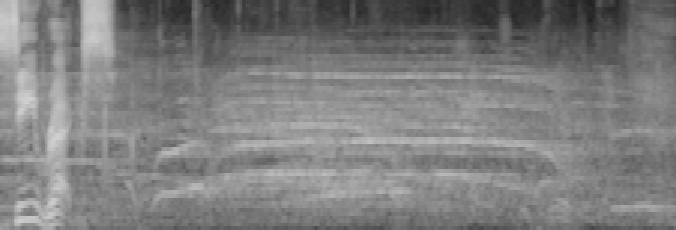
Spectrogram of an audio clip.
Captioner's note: audience cheers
